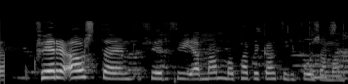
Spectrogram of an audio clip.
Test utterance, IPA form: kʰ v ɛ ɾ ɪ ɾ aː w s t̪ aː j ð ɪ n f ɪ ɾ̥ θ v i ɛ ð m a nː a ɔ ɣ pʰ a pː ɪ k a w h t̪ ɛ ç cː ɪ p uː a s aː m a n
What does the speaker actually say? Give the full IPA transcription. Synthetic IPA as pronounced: kʰ v ɛː ɾ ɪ ɾ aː w s t̪ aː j ð ɪ n f ɪ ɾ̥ θ v i a ð m a mː a ɔ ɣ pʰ a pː ɪ k a w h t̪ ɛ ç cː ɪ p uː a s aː m a n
